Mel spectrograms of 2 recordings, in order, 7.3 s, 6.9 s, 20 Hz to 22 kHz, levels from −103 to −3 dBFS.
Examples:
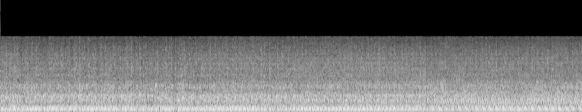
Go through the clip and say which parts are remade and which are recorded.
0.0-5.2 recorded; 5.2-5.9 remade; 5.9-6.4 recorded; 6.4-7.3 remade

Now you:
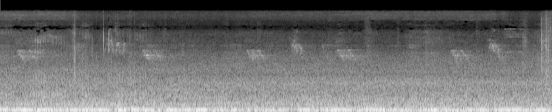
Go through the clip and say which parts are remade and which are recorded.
0.0-2.7 remade; 2.7-3.5 recorded; 3.5-5.7 remade; 5.7-6.9 recorded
